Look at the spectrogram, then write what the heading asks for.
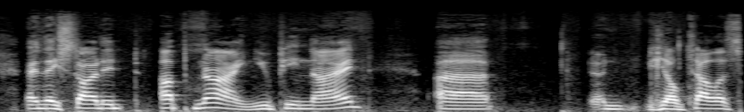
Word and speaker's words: Up9: What's UP9 about? And I pronounce it Up9, but am I wrong?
